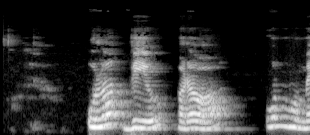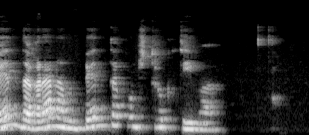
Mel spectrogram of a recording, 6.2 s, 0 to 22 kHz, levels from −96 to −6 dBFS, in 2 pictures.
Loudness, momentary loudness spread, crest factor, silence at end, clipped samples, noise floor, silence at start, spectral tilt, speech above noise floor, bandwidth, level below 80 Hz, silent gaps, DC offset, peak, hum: -17 LUFS; 14 LU; 16 dB; 0.9 s; under 0.1%; -56 dBFS; 0.9 s; -5.5 dB/octave; 39 dB; 7.8 kHz; -60 dBFS; none; under 0.1%; -2 dBFS; none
